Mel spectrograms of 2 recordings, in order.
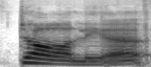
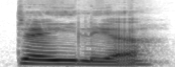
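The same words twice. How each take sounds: First: The first syllable sounds like 'dah'. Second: The first syllable sounds like 'day'. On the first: "D A R" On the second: "D A Y"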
